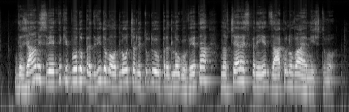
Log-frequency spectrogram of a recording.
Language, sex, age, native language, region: Slovenian, male, 50-59, Slovenian, Drava region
